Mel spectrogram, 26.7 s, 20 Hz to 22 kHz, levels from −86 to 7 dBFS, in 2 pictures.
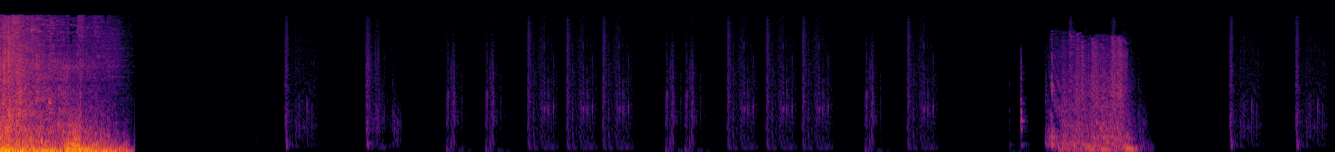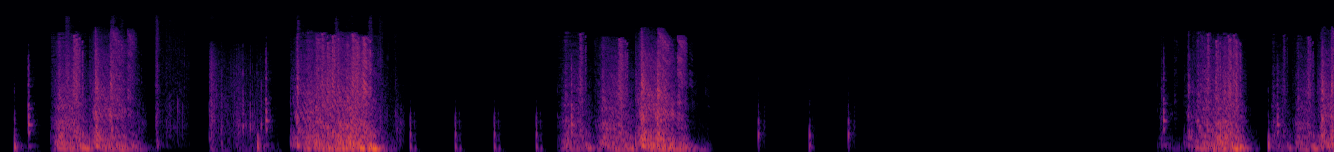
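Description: From 24.11 s to the end at 26.69 s there's a time-stretched section: the pace jumps to about 1.51× while the pitch holds, sounding rushed, likely from software squeezing it to fit.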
